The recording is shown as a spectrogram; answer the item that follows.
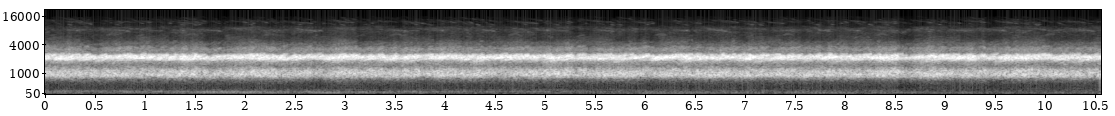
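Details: Frogs sing en masse in a continuous, pulsing chorus of high trills over a lower steady drone, with a faint low rumble in the background early on; no distinct single calls stand out.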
